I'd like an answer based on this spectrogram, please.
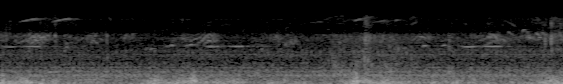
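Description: Bush ambience: a low, uneven rumble of background noise with birds calling over it, short whistled notes repeated several times and a few higher chirps, and a couple of faint knocks or cracks about halfway through.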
